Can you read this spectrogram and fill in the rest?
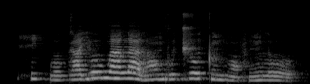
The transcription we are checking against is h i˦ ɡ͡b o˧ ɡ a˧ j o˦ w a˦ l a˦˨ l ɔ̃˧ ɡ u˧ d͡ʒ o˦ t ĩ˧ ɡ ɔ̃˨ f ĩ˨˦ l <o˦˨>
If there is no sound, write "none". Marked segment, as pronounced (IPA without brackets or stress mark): o˦˨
